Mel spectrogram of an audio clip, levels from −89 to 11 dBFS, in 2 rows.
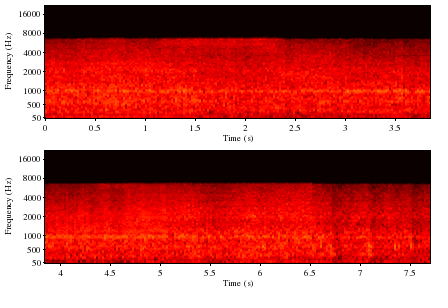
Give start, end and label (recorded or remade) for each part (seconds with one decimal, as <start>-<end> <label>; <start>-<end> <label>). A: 0.0-3.9 recorded; 3.9-5.1 remade; 5.1-7.7 recorded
